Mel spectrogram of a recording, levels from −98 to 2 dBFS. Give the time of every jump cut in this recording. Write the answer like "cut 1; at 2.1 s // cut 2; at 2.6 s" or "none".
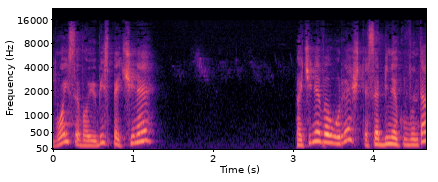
none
